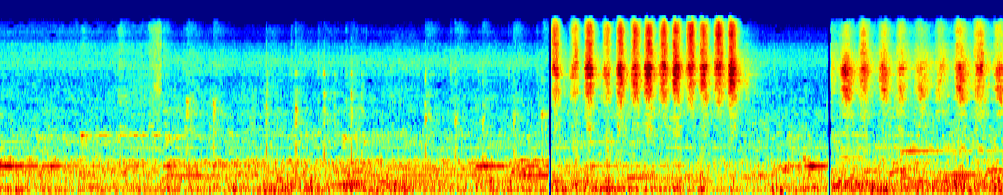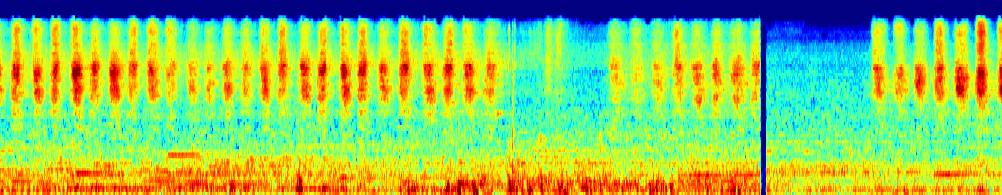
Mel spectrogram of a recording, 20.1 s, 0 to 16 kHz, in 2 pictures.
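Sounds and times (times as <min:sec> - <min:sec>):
soft background music: 0:00.0 - 0:20.0
hand tool rasping skin: 0:05.5 - 0:07.4, 0:08.3 - 0:15.1, 0:18.8 - 0:20.0.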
